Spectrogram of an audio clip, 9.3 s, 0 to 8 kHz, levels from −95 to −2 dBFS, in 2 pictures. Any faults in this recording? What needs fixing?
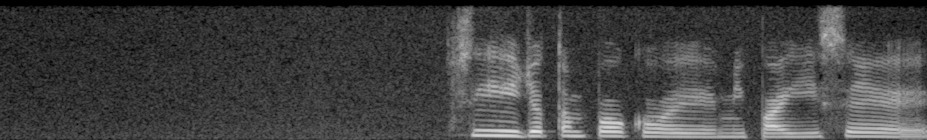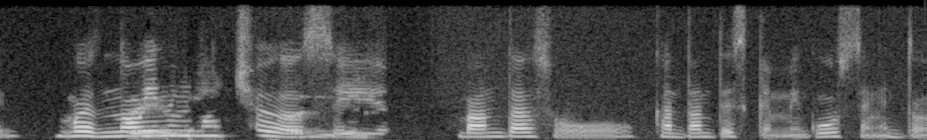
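An echo leak appears from 5.59 to 5.81 s: a faint delayed copy of the speech, roughly 20 dB below it and trailing by about 289 ms. It likely comes from a loudspeaker whose echo canceller left part of the pickup in the return path. Better loudspeaker-microphone isolation, or a longer echo-canceller tail, would prevent it.

Speech suppressed in double talk occurs at 5.61–5.93 s, a shallow dip of around 5 dB, and at 6.4–6.69 s, a deeper drop of roughly 20 dB. Both fall during double talk, so the likely cause is the canceller failing to separate near-end speech from echo and attenuating both. A canceller with better double-talk detection and gentler suppression would prevent it.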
